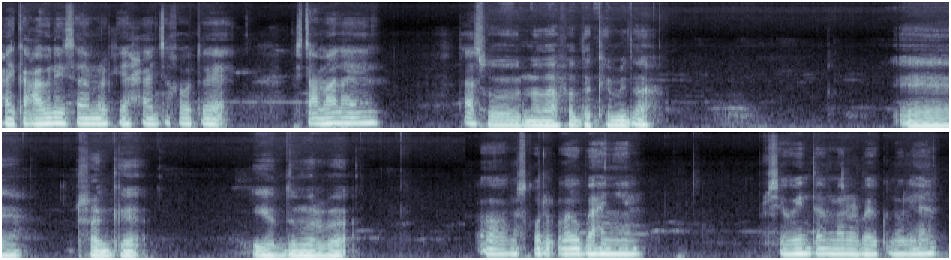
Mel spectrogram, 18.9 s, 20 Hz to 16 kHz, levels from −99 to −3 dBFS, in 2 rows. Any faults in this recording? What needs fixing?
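From 4.78 s to 14.10 s the speech plays at the wrong sample rate. It runs at 0.726 times normal speed and drops about 5.5 semitones, which fits 44.1 kHz audio read out at 32 kHz with no conversion. Because tempo and pitch fall together by the same ratio, this differs from a pitch shift or time-stretch, which would alter only one. To prevent it, check the source's sample rate and resample to the playback rate before output.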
